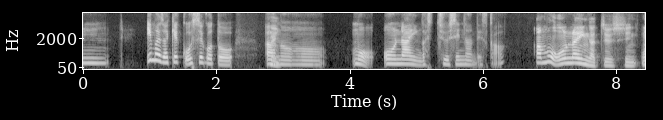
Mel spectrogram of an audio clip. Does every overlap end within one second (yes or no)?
yes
